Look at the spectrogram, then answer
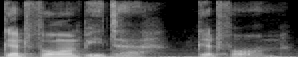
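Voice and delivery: slow, drawn-out, breathy character voice. Quoting a movie line for others to guess: Dustin Hoffman as Hook impression. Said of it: "That was a good Dustin impression".

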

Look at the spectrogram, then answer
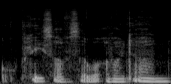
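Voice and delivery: put-on girlish whisper. Playing the girl to a pretend police officer: whispering as the girl. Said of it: "I wanna be the girl".

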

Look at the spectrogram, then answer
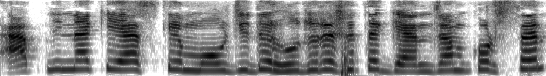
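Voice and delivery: high, put-on woman voice.

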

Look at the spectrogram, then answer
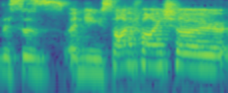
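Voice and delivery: ordinary delivery

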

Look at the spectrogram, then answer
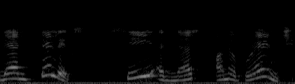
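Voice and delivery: lively, sing-song, rising-and-falling intonation. Teacher showing how to read an English sentence with rising and falling intonation. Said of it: "Mình phải đọc lên xuống chút xíu. Thí dụ nói".

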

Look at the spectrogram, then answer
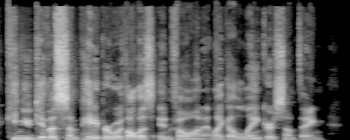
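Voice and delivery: usual speaking voice

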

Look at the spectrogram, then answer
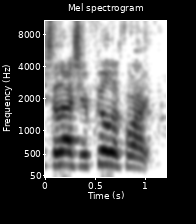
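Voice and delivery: ordinary delivery

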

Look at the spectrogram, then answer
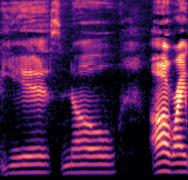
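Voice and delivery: low, flat, dead-level monotone, very slow words. Telling friends how the boy at their table talked to them, flat monotone delivery. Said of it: "he talking all flat".

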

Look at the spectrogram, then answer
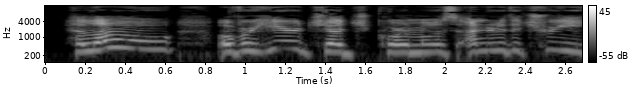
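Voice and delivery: very high, loud, calling-out shout. A man calls out to an arriving buggy at dusk, shouting. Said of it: "he shouted".

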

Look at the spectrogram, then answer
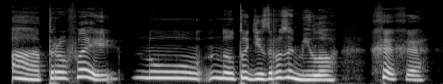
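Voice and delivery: laughing nervously, uneasy chuckle. A man answers a curt reply about another man's sword with a nervous laugh. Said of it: "Маклен нервово засміявся".

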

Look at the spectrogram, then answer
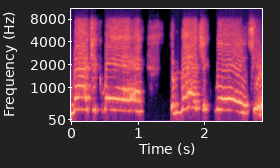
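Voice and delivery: very high screaming cheer, drawn-out hooting holler. Retelling how a group greeted the speaker each night: imitating guys screaming and hollering. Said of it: "a group of them would start screaming, hooting, and hollering".

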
